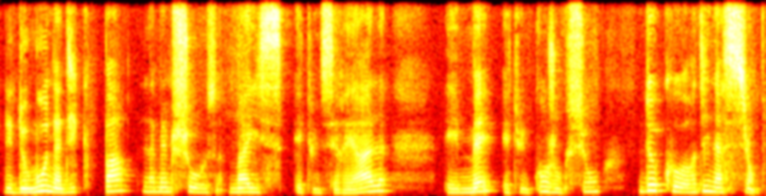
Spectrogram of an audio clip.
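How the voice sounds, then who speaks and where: A woman teaching French pronunciation, explaining accents and sounds slowly and carefully, with occasional hesitations. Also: fairly low pitch, dark tone. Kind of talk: pronunciation lesson.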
